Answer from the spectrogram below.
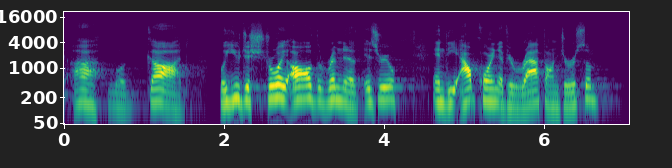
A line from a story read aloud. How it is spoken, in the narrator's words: I fell upon my face and cried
